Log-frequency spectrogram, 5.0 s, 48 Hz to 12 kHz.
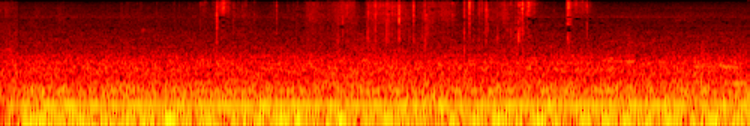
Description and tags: The sound of rubbing together salt and pepper packets, then dropping them onto a table at the CoHo, a cafe at Stanford University.
aip09, stanford, stanford-university, pepper-packet, salt-packet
